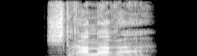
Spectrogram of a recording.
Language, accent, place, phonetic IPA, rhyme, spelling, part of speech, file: German, Germany, Berlin, [ˈʃtʁaməʁɐ], -aməʁɐ, strammerer, adjective, De-strammerer.ogg
- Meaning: inflection of stramm: 1. strong/mixed nominative masculine singular comparative degree 2. strong genitive/dative feminine singular comparative degree 3. strong genitive plural comparative degree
